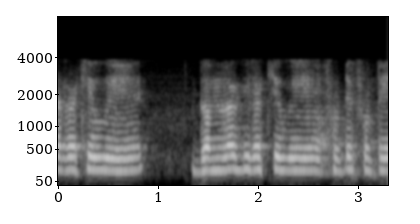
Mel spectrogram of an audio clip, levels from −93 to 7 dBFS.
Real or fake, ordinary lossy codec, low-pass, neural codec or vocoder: fake; AAC, 16 kbps; 7.2 kHz; codec, 32 kHz, 1.9 kbps, SNAC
